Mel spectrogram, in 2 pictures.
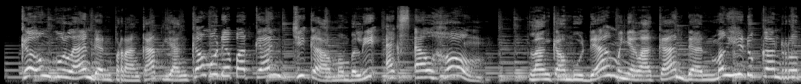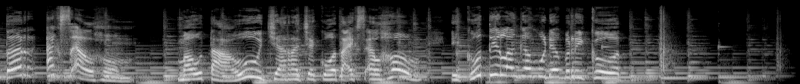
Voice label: INDO CASUAL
